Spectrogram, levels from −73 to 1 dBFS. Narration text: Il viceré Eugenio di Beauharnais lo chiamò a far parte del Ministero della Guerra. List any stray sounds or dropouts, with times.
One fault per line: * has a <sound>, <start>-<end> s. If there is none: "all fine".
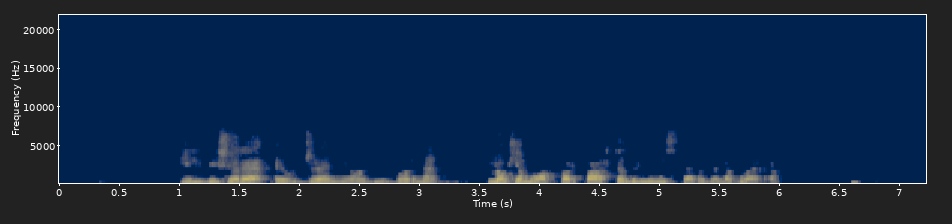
all fine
